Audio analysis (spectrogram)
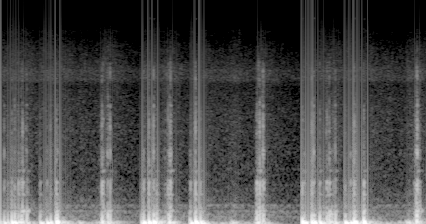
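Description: Fingertips and nails of both hands tap on black, hollow plastic over-ear headphone earcups fitted on a binaural microphone. The result is a quick, irregular patter of deep, muffled, hollow thumps in short clusters. Each tap dies away almost instantly, with brief silent gaps between bursts.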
